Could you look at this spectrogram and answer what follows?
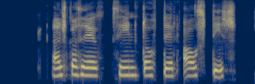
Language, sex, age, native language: Icelandic, male, 9, Icelandic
